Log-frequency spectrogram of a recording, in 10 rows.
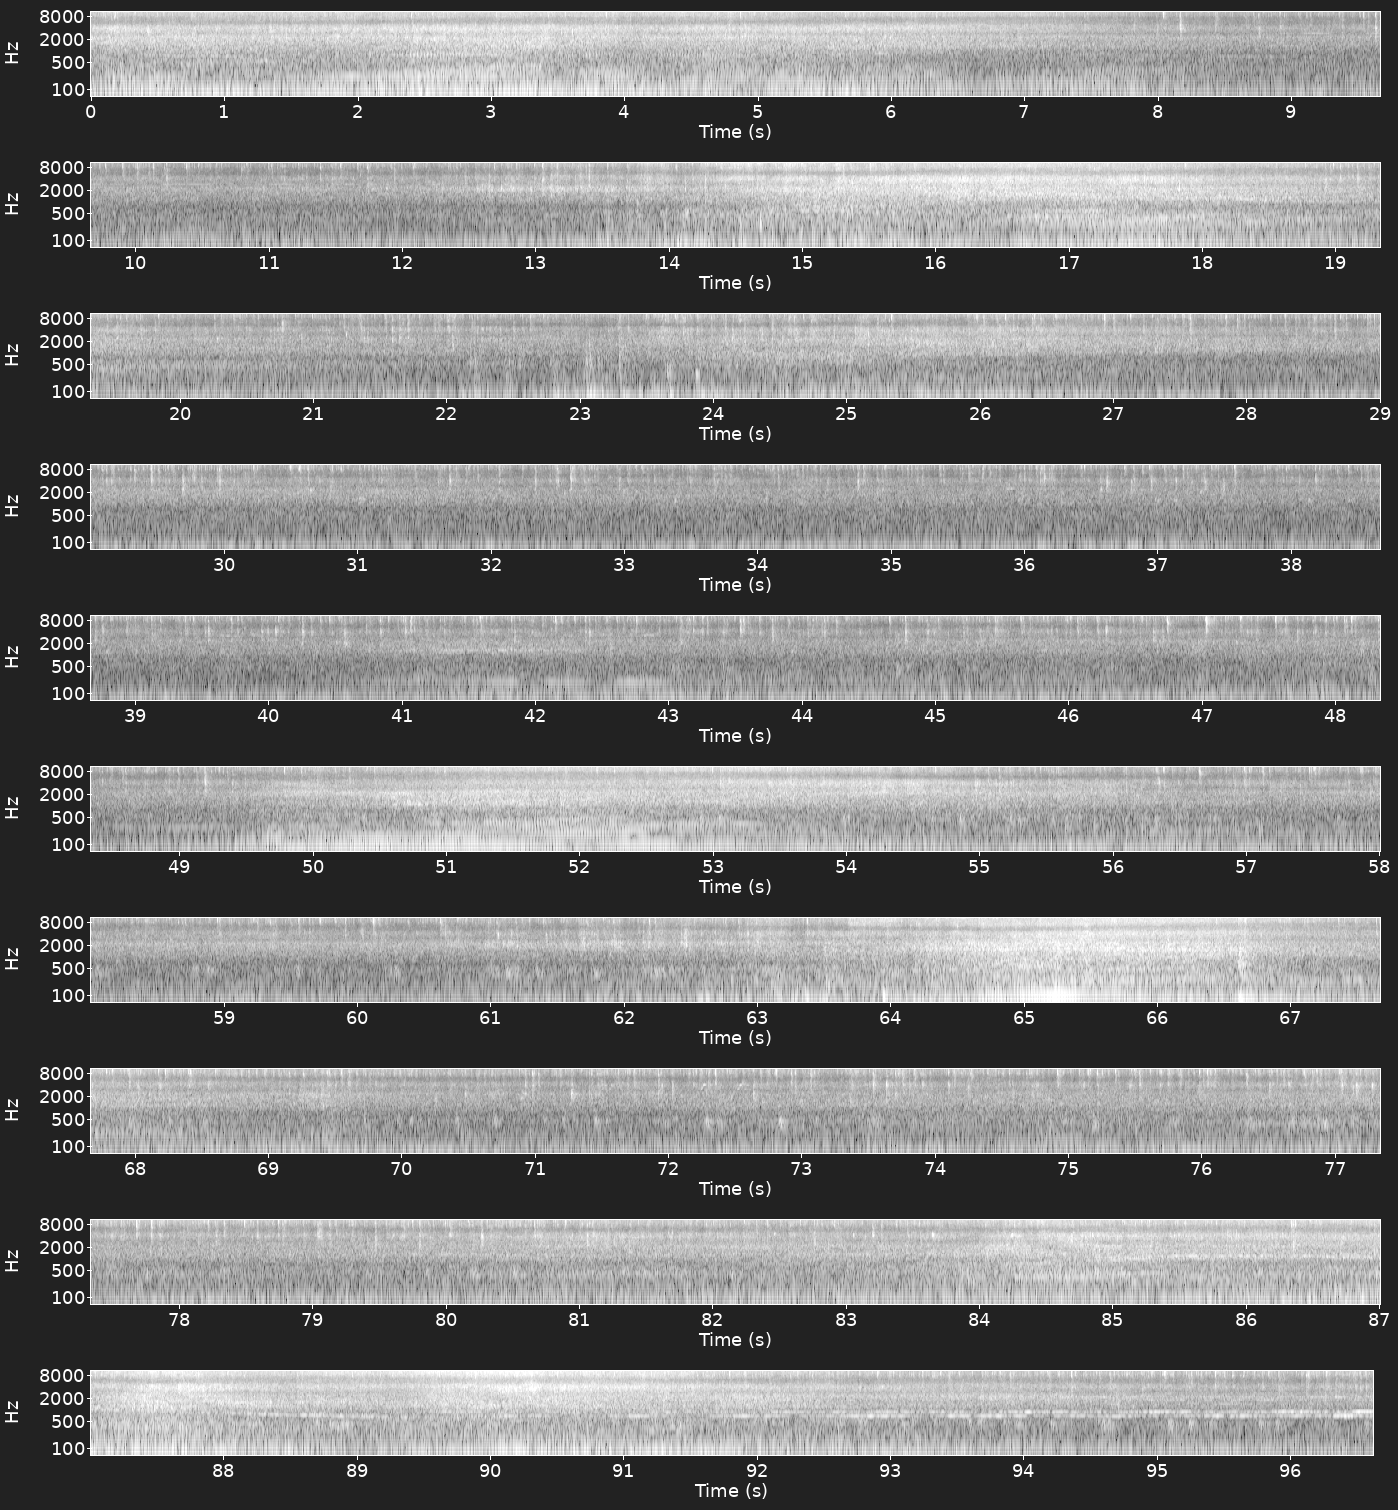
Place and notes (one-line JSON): {"title": "Nanchang St., Luodong Township - Rainy Day", "date": "2013-11-07 09:57:00", "description": "Standing in front of a railroad crossing, The traffic sounds, Train traveling through, Binaural recordings, Zoom H4n+ Soundman OKM II", "latitude": "24.67", "longitude": "121.77", "altitude": "8", "timezone": "Asia/Taipei"}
